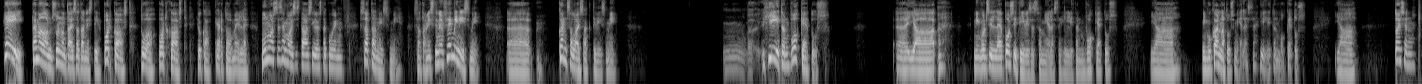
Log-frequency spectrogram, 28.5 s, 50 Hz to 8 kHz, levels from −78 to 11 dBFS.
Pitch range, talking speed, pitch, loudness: 110-150 Hz, 80 wpm, 120 Hz, -17 LUFS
